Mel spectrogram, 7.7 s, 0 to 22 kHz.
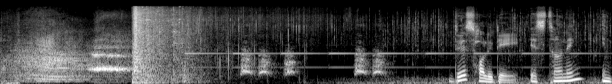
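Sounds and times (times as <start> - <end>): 
car tires squealing while swerving: 0.0 - 2.0
car crash: 0.5 - 3.0
glass shattering: 1.6 - 5.6
speech: 5.7 - 7.6.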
